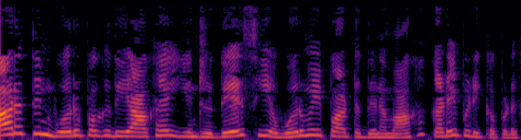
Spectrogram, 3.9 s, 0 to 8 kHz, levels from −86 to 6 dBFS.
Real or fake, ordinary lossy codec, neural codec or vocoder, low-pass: real; none; none; none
